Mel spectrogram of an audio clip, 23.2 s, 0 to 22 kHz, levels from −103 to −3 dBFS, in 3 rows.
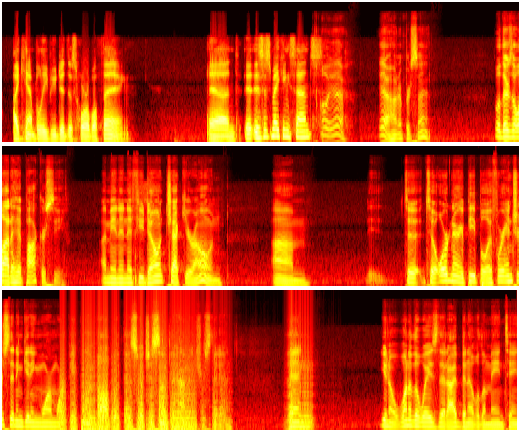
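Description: From 16.38 to 20.61 s, right after "in getting more and", buffer tearing sets in: writer and reader cross inside each buffer, so most of every block replays audio about 20 ms old. A steady 172 Hz robotic rattle, fitting a 256-sample buffer, follows the speech and vanishes in pauses, unlike gap-leaving dropouts.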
